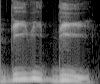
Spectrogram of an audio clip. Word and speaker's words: DVD: good one one of the DVD stress on the last letter the DVD one of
